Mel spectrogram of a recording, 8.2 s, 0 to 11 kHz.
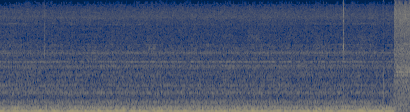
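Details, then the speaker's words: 2006 Ford F150 running after the faulty fan clutch was replaced; the A/C had been weak from high pressure, about 400 before and now near 250. Steady low engine rumble with an even fan roar and no flutter or squeal; the fan spins better. "It's spinning a lot better. My pressure is a lot better."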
